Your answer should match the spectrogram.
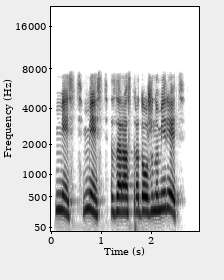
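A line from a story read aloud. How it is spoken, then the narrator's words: Near shout, queen. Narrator (Russian): царица ночи почти прокричала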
